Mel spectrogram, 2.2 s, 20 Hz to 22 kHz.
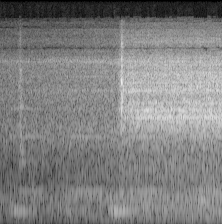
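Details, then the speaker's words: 2017 Audi Q5 rear brake job at the 60k service: rear electric parking brake caliper closed via scan tool, whirring motor hum rising to a steady pitch, hits the stop then backs off slightly; normal operation. "you hear that they're going in it hit the stop then it goes back a little bit"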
